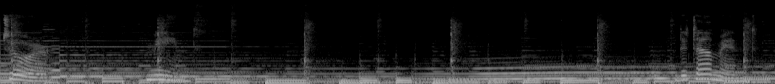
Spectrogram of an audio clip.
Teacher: 3 syllables, and the emphasis on second syllable.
